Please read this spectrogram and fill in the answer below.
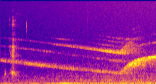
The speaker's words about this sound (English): Ambulance?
